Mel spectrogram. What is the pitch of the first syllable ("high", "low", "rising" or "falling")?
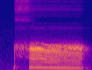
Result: falling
